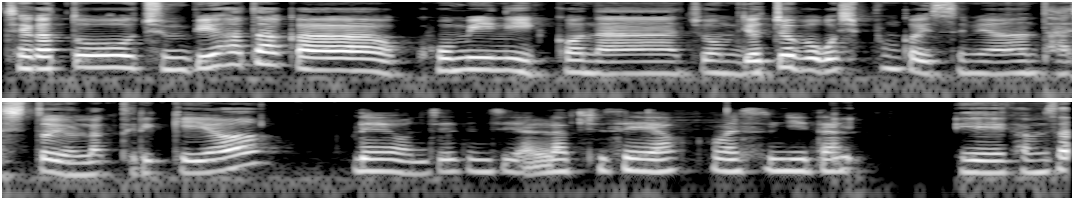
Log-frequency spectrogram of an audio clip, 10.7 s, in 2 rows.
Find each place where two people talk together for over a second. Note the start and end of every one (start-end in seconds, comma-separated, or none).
none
